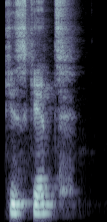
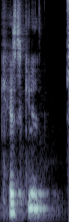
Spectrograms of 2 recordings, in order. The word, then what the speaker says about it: Qiskit: Um, I would say um, IBM Qiskit is another one that I can refer anybody who wants to. – How do you that. spell that? – Qiskit.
